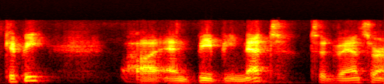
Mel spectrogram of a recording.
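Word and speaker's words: Kipoi: He obtained his PhD from the Technical University in Munich, where he developed Kippy, even though it's spelled Kippoi, I think it's pronounced Kippy, and BPNet to advance our understanding of DNA sequences and transcription factor binding.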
